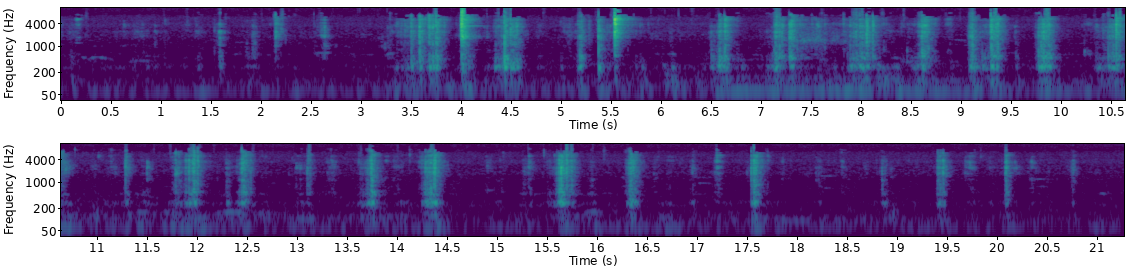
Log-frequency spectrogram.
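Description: A person chewing food in a steady rhythm of about two chews a second. It starts a few seconds in, with a sharp click early on, and slows and thins out near the end.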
